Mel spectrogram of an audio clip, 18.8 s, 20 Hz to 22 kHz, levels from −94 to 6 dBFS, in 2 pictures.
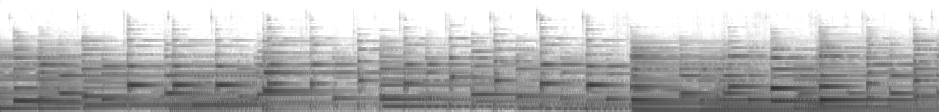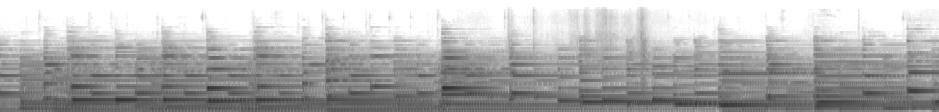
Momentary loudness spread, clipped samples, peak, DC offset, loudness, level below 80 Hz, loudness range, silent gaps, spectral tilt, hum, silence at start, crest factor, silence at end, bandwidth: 9 LU; under 0.1%; -6 dBFS; under 0.1%; -24 LUFS; -66 dBFS; 6 LU; none; -7.5 dB/octave; none; 0 s; 18 dB; 0 s; 8 kHz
